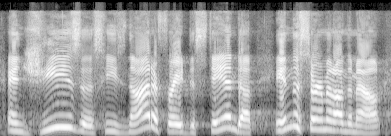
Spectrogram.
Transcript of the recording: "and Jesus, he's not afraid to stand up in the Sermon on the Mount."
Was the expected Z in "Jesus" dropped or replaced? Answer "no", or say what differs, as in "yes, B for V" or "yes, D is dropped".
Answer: no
